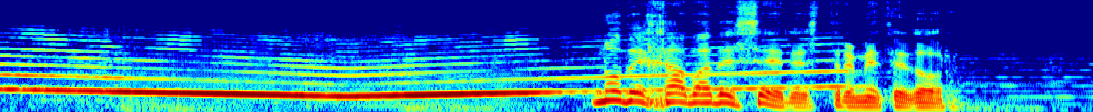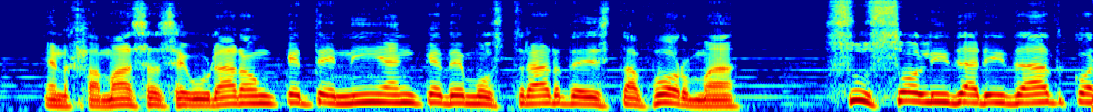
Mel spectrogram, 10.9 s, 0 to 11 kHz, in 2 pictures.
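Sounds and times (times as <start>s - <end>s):
air-raid alarm siren wailing in Jerusalem during a rocket bombardment from Gaza: 0.0s - 5.4s
speech: 3.0s - 4.9s, 5.7s - 10.9s.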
